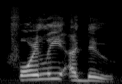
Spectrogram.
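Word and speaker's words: Folie à Deux: Foily Ado.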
